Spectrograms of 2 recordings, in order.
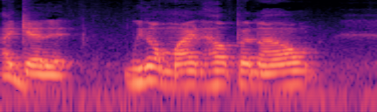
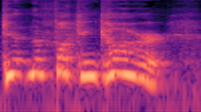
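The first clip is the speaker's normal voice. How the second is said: much higher panicked scream. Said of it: "I keep screaming at Mike".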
